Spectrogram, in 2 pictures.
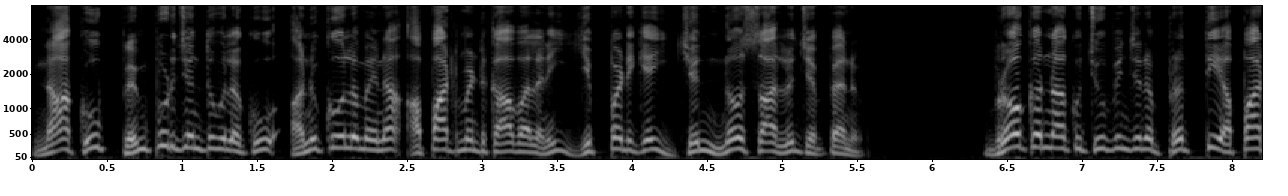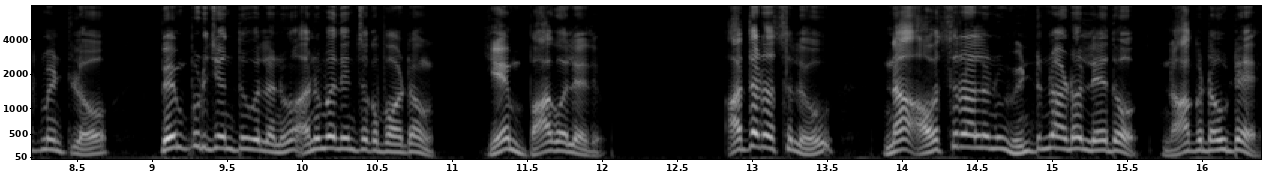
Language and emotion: Telugu, angry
